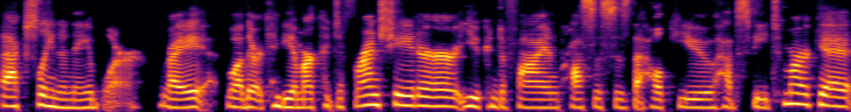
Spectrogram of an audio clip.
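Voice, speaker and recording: At a fairly quick pace, a woman talks in a plain, everyday voice of medium pitch with ordinary pitch variation. The sound is dry and close with no echo, over a quiet background. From Canada. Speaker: quality and regulatory consultant. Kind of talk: interview.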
